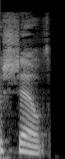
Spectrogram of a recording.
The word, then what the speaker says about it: shelves: on all the shelves. Shelf 这个词呢变成了复数，读成 shelves, 还要注意单词内部的这个舌侧音不能丢，舌尖要去抵一下上齿龈的 shelves.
